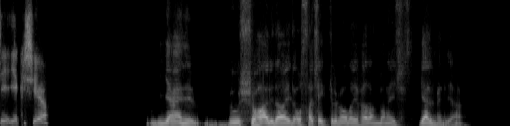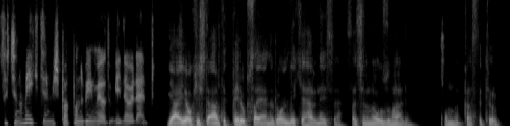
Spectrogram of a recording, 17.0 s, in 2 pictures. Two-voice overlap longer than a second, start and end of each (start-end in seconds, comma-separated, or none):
none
